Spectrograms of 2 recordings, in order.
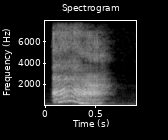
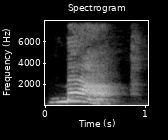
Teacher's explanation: A closed syllable word means that this A is going to be short and it is going to say ah.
